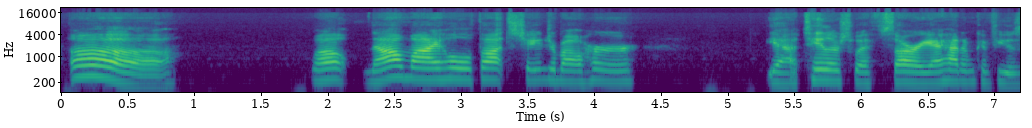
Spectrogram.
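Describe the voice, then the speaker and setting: A woman's voice: mid-range voice, no room sound. A woman hosting a casual live chat as a psychic medium, with a soothing voice and a chatty, hesitant way of talking full of fillers.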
